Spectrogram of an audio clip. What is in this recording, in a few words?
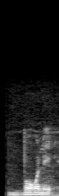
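"bogle", Mooré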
